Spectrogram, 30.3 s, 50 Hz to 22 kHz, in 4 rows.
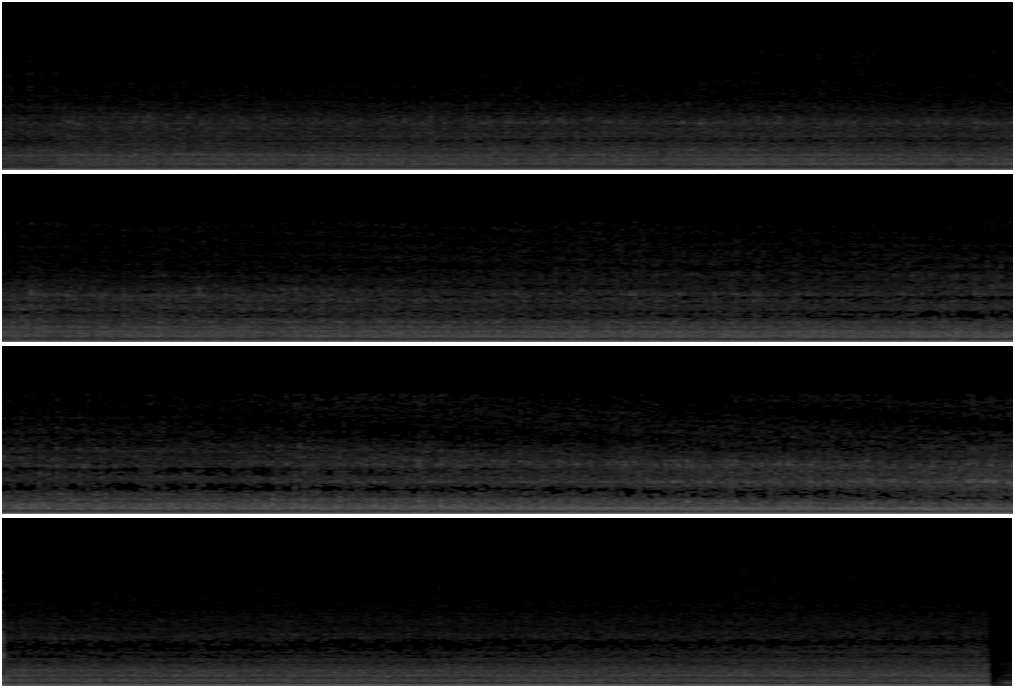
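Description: The 196 cc Kohler single-cylinder engine of a rear-tine tiller running steadily under load as its tines churn garden soil. It grows gradually louder, then drops suddenly about two-thirds of the way through and carries on at the lower level.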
